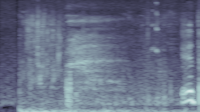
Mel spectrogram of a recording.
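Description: Splashing and rustling as a small perch is lifted out of the water on the line beside a rowboat. It is a short burst of noise that dies down before a voice comes in near the end.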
